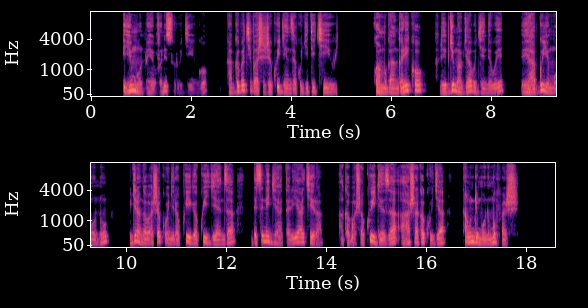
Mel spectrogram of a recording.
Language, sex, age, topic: Kinyarwanda, male, 18-24, health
